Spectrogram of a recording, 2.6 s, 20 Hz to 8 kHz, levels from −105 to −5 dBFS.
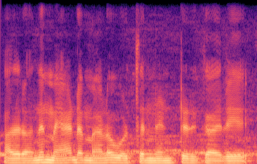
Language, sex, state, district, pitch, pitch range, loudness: Tamil, male, Tamil Nadu, Namakkal, 105 Hz, 100-110 Hz, -15 LUFS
